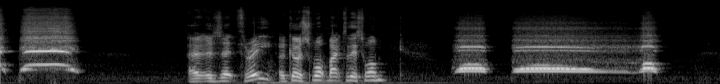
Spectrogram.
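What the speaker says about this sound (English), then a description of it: "Laurel and Thomas both want a train whistle, so here's one for one of you" A steam train whistle sound effect blows in short, shrill bursts, one at the start and several near the end, with a person speaking between them.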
